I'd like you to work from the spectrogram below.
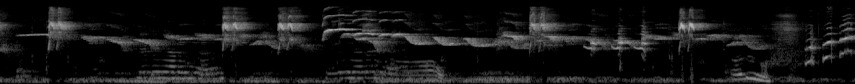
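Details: Oriental magpie-robin chattering lure song meant to make a bird go wild: a continuous medley of scratchy rasps, sharp accented notes and sliding whistles, with a low background hum throughout.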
